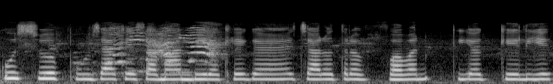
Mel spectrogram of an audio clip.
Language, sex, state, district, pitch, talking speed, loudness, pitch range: Hindi, female, Bihar, Kaimur, 240 Hz, 150 wpm, -16 LUFS, 235-245 Hz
